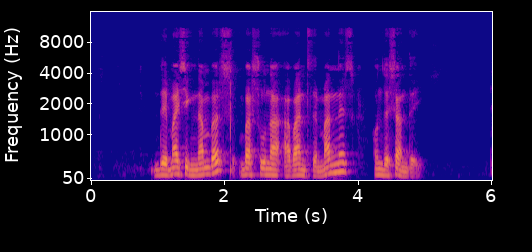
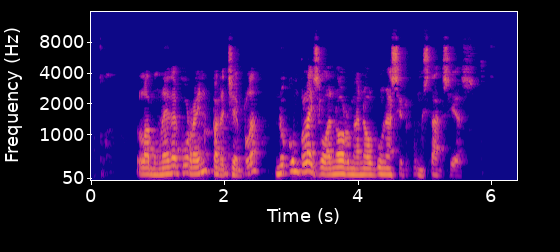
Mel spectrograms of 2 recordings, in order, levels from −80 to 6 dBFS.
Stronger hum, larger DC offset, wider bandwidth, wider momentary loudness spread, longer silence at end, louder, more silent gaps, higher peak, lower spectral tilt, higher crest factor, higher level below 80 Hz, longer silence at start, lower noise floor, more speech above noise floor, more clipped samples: neither; neither; first, 11.5 kHz vs 9.6 kHz; about the same, 11 LU vs 11 LU; first, 1.1 s vs 0.65 s; second, -23 LUFS vs -20 LUFS; neither; about the same, -4 dBFS vs -2 dBFS; first, -6.5 dB/octave vs -4.5 dB/octave; about the same, 20 dB vs 18 dB; first, -60 dBFS vs -66 dBFS; first, 0.95 s vs 0.7 s; first, -74 dBFS vs -68 dBFS; about the same, 51 dB vs 48 dB; neither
